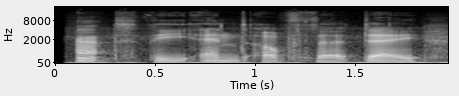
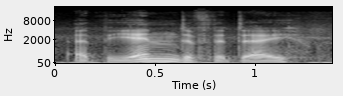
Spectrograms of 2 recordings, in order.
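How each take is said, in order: First: Each word is said separately without linking. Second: The words run together with linking sounds. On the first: The speaker calls it wrong. "Saying each word at the end of the day does not sound good, so don't do this" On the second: The speaker calls it right. "To sound natural, we need a linking sound and a soft sound"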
